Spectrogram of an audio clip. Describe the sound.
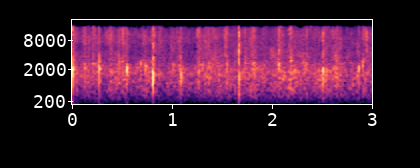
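A church audience applauding together in steady, dense clapping, with a few sharp, distinct claps standing out early before the sound settles into an even patter.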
